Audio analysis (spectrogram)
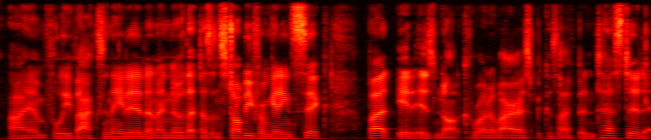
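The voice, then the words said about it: Deeper voice from a cold. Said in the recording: “run-of-the-mill cold that I've got ... my voice is a little deeper”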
